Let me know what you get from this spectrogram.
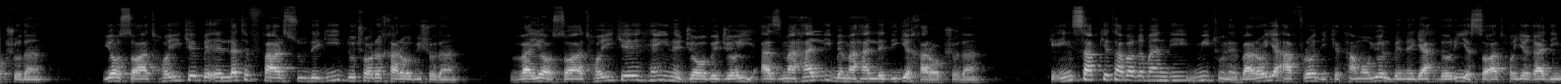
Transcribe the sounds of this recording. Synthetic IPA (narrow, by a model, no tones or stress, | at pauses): bʃod̪ænd̪ | jɒːsɒːæt̪ʰhɒːjiːcʰe̞be̞elːæt̪ʰe̞fæɾsuːd̪e̞ɡiːd̪ot͡ʃʰɒːɾe̞xæɾɒːbiːʃo̞d̪ænd̪ | væjɒːsɒːæt̪hɒːiːcʰe̞ɦejne̞d͡ʒɒːbe̞d͡ʒɒːiːʔæzmæɦælːiːbe̞mæɦælːe̞d̪iːɟe̞xæɾɒːb̥ʃo̞d̪ænd̪ | cʲʰe̞ʔiːnsæb̥kcʰe̞t̪ʰæbæɣe̞bænd̪iːmiːt̪ʰune̞bæɾɒːje̞ʔæfɾɒːd̪iːcʰe̞t̪ʰæmɒːjo̞lbe̞ne̞ɟæhd̪ɒːɾiːje̞sɒːʔæt̪hɒːje̞ɣæd̪iː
